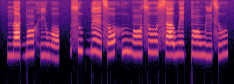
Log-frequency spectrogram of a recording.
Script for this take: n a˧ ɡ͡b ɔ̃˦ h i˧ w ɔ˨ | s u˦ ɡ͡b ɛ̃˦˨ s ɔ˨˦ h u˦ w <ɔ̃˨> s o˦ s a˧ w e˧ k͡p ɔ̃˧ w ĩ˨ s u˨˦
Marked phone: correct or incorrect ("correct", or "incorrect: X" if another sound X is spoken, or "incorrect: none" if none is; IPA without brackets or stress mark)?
incorrect: ɔ̃˧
